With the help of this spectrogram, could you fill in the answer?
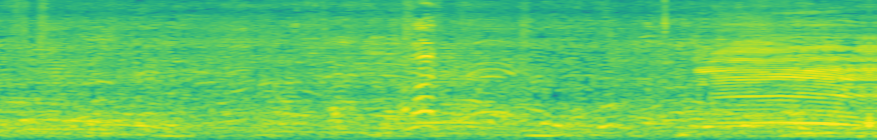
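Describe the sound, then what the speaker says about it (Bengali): Crossbred cattle at Mataji livestock market in Naogaon moo loudly and close by, with several drawn-out lowing calls heard over steady crowd chatter and nearby talking. "ক্রস জাতের গরু"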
